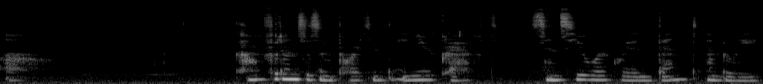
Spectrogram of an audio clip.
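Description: Slow, whispering woman, soft and breathy. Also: mid-range voice. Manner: gentle, hushed, unhurried. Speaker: ASMR video host. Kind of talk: soft-spoken whispered ASMR unboxing.

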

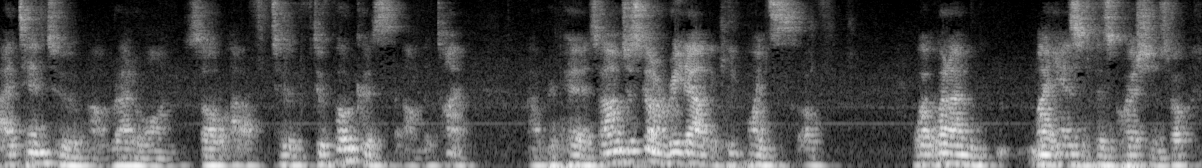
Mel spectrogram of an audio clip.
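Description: A man's voice: medium pitch, normal speed. A young man with an Australian accent reading prepared points on a panel into a handheld mic, with many ums and tag "right?"s. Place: large hall. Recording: very echoey hall, distant mic, faint noise.

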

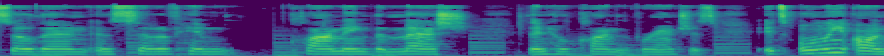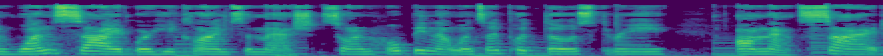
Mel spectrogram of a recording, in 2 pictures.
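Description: A woman, talking casually to camera as a vlogger. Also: on the low side. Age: 20s.

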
